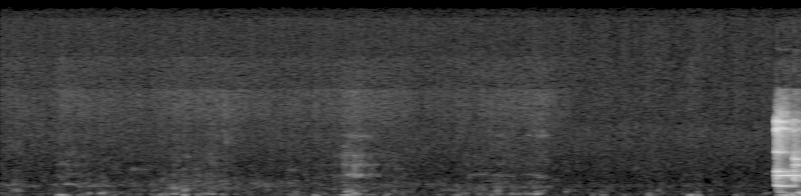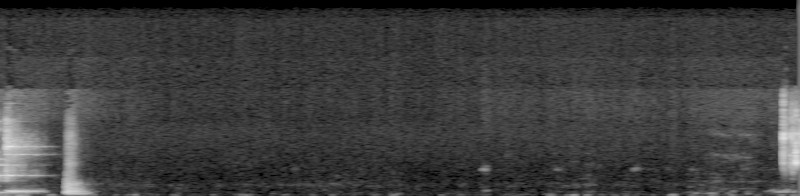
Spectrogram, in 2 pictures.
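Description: An Instagram message notification chimes on a phone as a single short bright tone burst amid near silence, with faint small clicks and handling noises before and after.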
